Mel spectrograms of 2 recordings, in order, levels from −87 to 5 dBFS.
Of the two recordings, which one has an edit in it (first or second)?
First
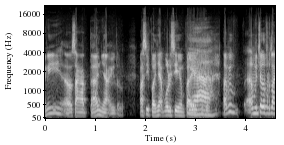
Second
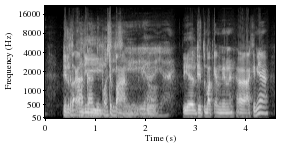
first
